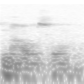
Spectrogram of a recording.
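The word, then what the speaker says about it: Mousehole: in mouse mouse hole spelled mouse holes pronounced mousel in cornwall the southwest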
